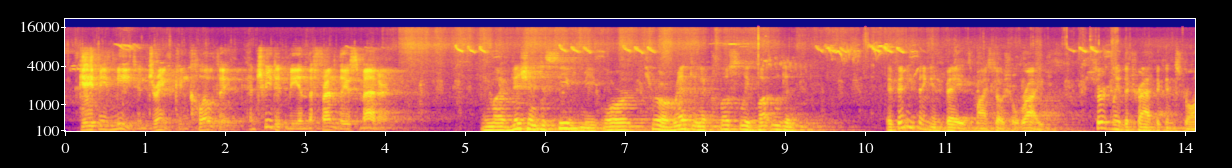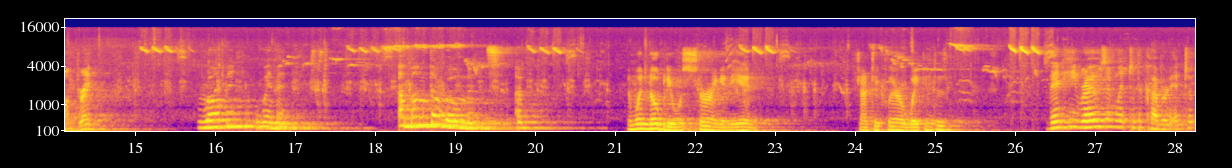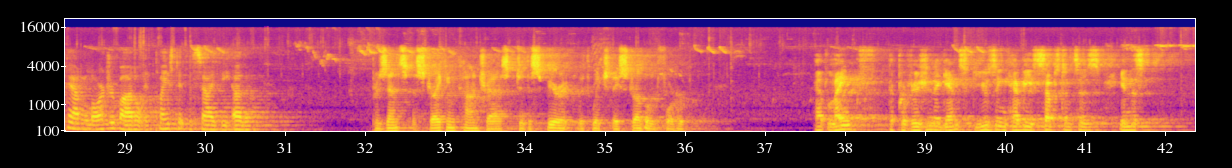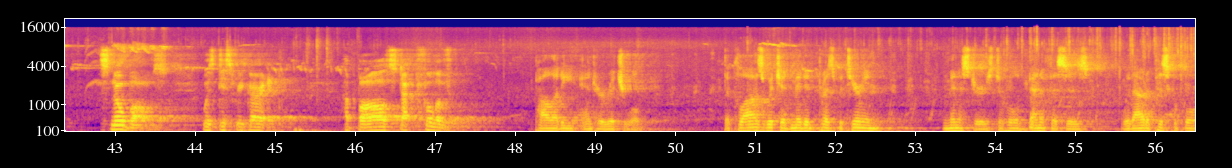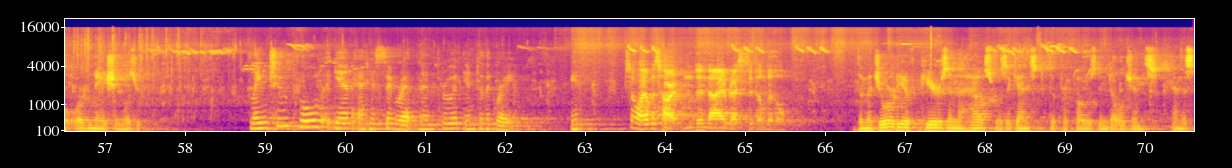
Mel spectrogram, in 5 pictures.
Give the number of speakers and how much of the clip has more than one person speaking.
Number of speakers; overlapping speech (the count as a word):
eight, no overlap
